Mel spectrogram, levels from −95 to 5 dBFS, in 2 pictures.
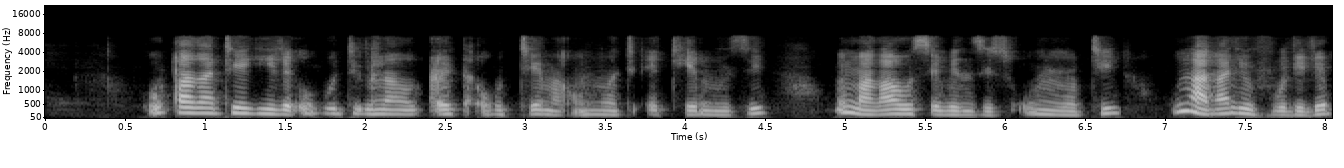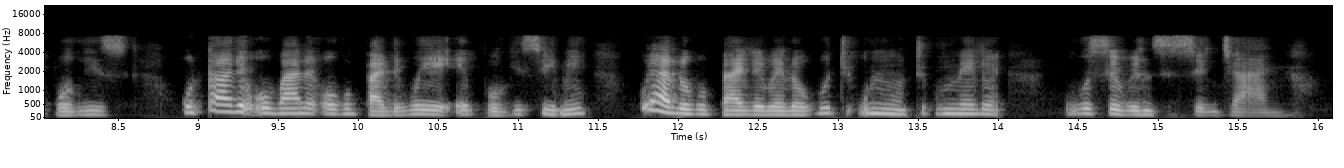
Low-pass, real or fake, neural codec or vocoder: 7.2 kHz; fake; codec, 24 kHz, 1 kbps, SNAC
